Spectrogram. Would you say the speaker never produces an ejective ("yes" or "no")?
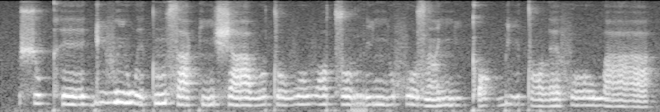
no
